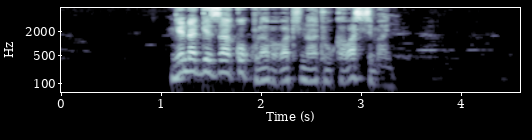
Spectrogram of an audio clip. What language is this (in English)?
Ganda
